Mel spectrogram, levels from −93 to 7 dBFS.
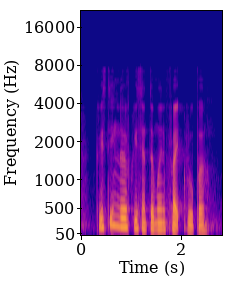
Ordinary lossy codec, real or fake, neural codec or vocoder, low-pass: none; real; none; none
